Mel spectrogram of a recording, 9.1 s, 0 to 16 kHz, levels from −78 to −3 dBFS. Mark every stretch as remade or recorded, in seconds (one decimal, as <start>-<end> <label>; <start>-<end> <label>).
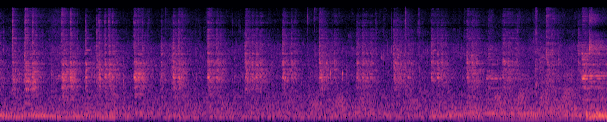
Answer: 0.0-2.1 recorded; 2.1-2.7 remade; 2.7-3.1 recorded; 3.1-7.0 remade; 7.0-9.1 recorded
